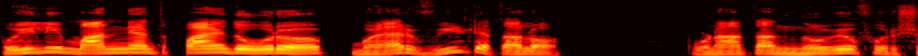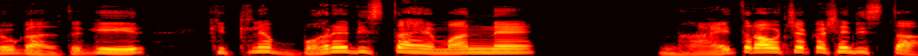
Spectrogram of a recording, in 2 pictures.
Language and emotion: Goan Konkani, happy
